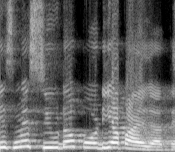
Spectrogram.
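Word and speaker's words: pseudopodia: सडोपोडिया की स्पेलिंग कोई बताएगा? [गला साफ़ करने की आवाज़] साइलेंट रहता है ना? इसी तरह एक सर थे। क्या ही बताएं। वह सूडो को पढ़ रहे थे पसीडो हां उसका कुछ [गला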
